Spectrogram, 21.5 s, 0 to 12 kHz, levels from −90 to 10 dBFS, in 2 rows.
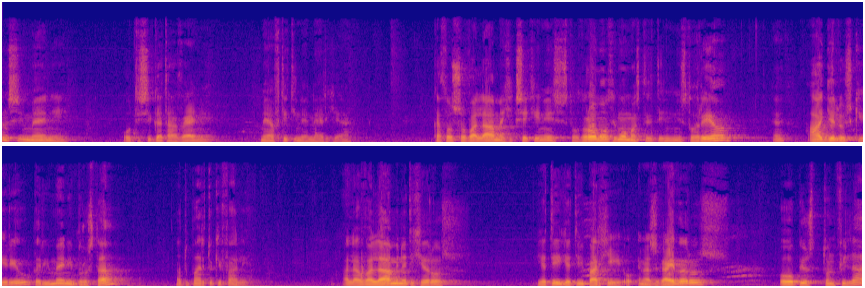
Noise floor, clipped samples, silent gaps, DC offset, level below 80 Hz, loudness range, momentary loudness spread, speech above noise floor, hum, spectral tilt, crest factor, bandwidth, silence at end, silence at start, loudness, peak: -53 dBFS; under 0.1%; none; under 0.1%; -54 dBFS; 8 LU; 18 LU; 32 dB; none; -6 dB/octave; 16 dB; 11 kHz; 0 s; 0 s; -21 LUFS; -6 dBFS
